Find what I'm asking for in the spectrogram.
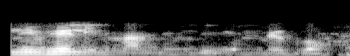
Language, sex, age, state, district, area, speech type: Kannada, male, 18-30, Karnataka, Mysore, urban, conversation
